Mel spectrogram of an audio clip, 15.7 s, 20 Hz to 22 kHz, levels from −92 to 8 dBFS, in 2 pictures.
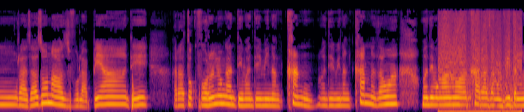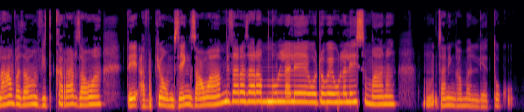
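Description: A harsh, buzzy distortion grips the speech from 6.58 to 7.83 s, with gaps filling with gritty noise about -20 dBFS down. It is likely a stuck bit, one converter data line frozen so about half the samples jump by that bit's weight.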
